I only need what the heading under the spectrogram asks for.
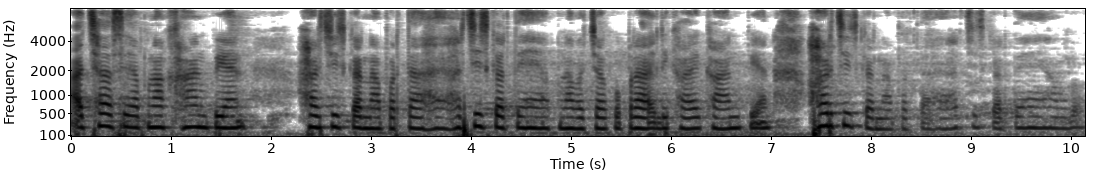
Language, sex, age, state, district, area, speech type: Hindi, female, 60+, Bihar, Vaishali, urban, spontaneous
